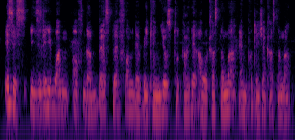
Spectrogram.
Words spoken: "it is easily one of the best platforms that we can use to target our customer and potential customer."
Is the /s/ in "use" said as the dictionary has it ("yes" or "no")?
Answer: yes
